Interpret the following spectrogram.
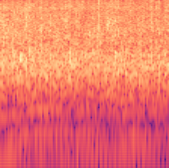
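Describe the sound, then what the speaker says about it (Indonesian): A burst of loud, dense clapping from a church congregation, steady and continuous throughout. "sekali lagi berikan tepuk tangan yang meriah buat Tuhan"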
